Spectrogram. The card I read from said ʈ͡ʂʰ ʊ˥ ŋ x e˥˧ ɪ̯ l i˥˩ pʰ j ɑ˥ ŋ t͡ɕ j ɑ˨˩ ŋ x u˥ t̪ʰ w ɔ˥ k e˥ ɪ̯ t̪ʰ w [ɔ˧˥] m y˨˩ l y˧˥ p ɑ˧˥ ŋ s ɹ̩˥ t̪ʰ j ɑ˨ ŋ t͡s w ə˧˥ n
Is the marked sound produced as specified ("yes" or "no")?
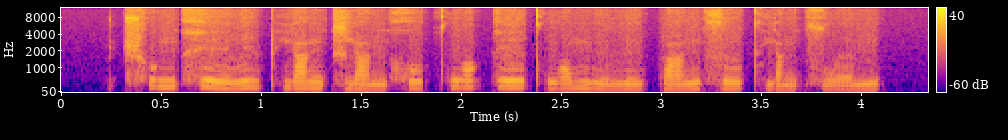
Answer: yes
